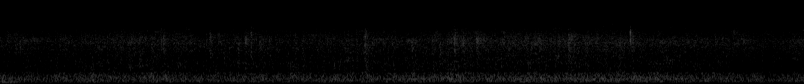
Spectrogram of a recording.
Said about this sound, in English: And the rain nourishing, providing for the ground, for the soil, pouring into the ocean,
